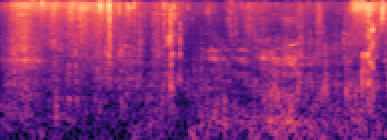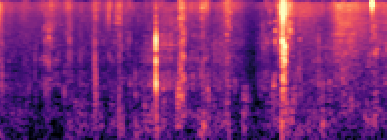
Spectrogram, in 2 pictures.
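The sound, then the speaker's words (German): A horse named Ruby chews and smacks its lips in a horse stable, with irregular wet crunches and a few sharper clicks over soft rustling and shuffling, with no talking. “Ich hoffe, man hat die Ruby jetzt schmatzen gehört.”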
